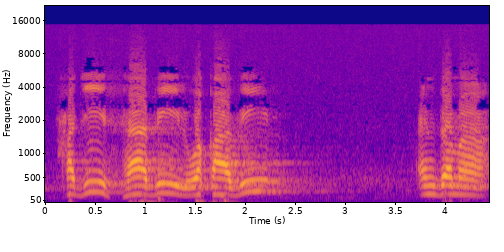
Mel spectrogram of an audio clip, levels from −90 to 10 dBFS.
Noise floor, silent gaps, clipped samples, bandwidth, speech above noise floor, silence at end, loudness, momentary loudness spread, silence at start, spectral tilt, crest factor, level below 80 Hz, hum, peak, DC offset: -44 dBFS; none; under 0.1%; 15 kHz; 29 dB; 0 s; -15 LUFS; 12 LU; 0.1 s; -4 dB/octave; 12 dB; -52 dBFS; none; -4 dBFS; under 0.1%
